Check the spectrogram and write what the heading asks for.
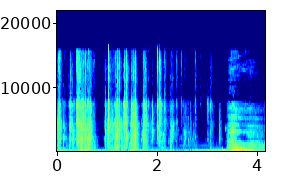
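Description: Parcel packaging crinkling and rustling as it is handled and opened, a run of crackles mostly in the first second or so.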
